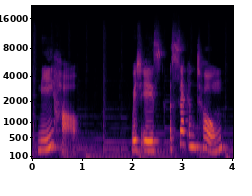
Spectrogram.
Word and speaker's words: 你好: When one third tone comes before another third tone, the first tone is pronounced as a rising tone, which is the second tone. For example, 你好, which means hello.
